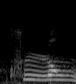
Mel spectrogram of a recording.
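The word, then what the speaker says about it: coulomb: 사람인가 그런 거 같은데요 b가 묵음이 되면서 쿨롱 이렇게 돼요 쿨롱 이렇게 됩니다 음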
